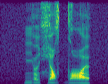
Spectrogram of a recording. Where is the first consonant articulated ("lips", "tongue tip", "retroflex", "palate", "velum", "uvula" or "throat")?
palate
